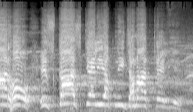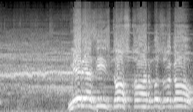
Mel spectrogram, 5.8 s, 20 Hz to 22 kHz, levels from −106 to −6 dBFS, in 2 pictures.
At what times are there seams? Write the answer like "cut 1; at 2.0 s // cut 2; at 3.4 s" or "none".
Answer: none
